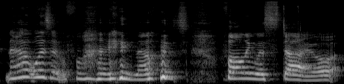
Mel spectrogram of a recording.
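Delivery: can't get the line out for laughing; laughing through quote. Real, not acted. Tarot reader quoting the movie, laughing out loud.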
